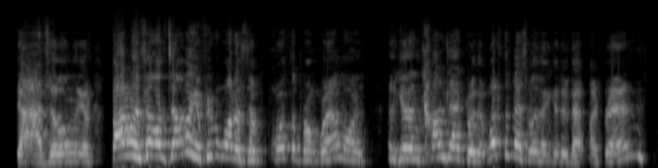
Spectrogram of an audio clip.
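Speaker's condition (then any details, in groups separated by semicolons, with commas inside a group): Cerebral palsy; from birth, affects walking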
